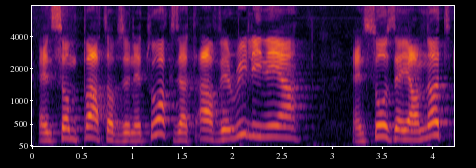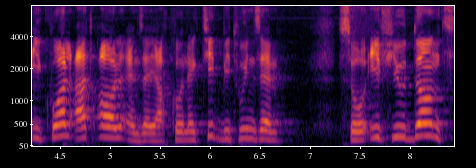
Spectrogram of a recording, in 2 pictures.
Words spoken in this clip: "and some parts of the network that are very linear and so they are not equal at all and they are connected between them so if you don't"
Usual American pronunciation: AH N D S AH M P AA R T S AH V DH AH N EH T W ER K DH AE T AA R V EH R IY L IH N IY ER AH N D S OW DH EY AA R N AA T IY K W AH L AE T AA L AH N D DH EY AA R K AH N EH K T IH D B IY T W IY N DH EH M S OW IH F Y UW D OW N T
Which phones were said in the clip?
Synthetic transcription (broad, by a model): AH N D S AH M P AA R T S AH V DH AH N EH T W ER K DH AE T AA R V EH R IY L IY N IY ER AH N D S OW DH EY AA R N AA T IY K W AH L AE T AA L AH N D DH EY AA R K AH N EH K T IH D B IY T W IY N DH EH M S OW IH F Y UW D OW N T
